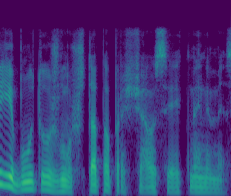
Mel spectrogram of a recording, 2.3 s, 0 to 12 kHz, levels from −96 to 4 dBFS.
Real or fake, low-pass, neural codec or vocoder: fake; 7.2 kHz; codec, 16 kHz, 2 kbps, FunCodec, trained on LibriTTS, 25 frames a second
